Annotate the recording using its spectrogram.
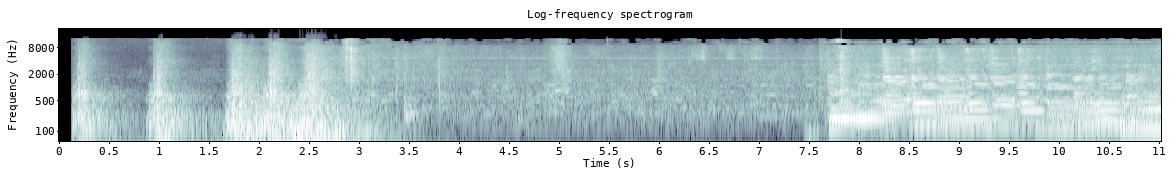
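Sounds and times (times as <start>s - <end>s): deep heavy impacts: 0.1s - 4.0s.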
